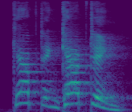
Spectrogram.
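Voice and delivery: high yell for the captain; panicked yell. A narrator's reading. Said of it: "yelled the bumpkin".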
